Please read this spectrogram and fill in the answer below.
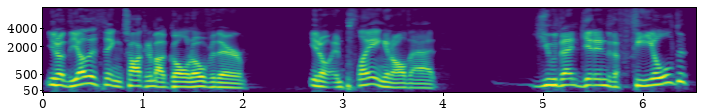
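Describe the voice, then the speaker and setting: A sports talk host from Cleveland with a high voice that swoops all over as he tells stories and repeats his points. The sound is dry and close, with little room around it. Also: moderate pace, no echo. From Cleveland, Ohio. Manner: animated storyteller, repeats himself. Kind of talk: live sports talk show.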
